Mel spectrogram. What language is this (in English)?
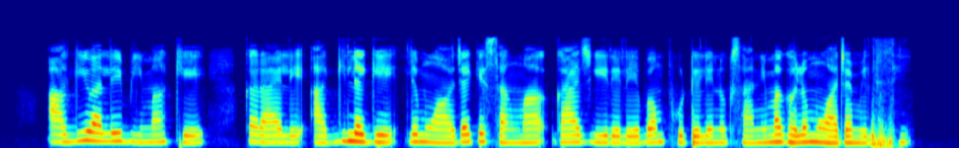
Chhattisgarhi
